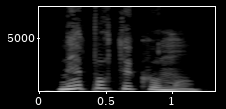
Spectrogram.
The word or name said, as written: n'importe comment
